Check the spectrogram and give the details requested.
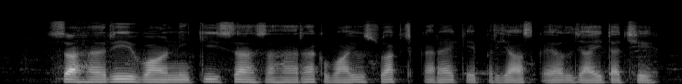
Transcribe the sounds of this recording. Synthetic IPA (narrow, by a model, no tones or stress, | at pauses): səɦɾiʋaːnikisəɦsəɦɾəkʋaːjuswəkt͡ʃkəɾɛkepɾɐjaːskɐjəld͡ʒaːit̪ɐt͡ʃʰi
